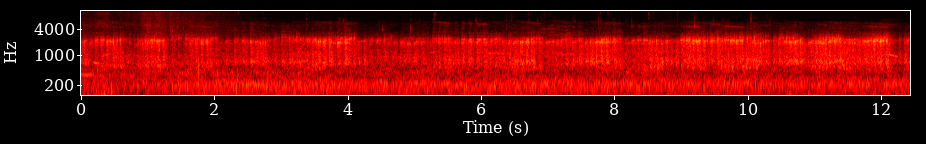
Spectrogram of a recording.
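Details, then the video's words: Many frogs croaking together at Monet's Pond, Ulsan National Garden, Korea, a continuous rattling chorus of pulsed notes swelling in repeated waves every second or two across the whole stretch, over a faint low outdoor hum. "울산 국가정원 모네의 연못 개구리 소리"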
